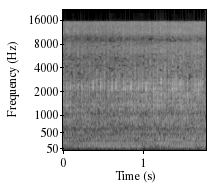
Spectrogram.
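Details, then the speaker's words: Nissan Altima 2.4 idling: busy metallic chatter high over a steady low hum; customer also reports coolant consumption and spark plugs were found wet; timing chain or cam issue suspected, cover must be removed to determine cause. "el aceite será cadena de tiempo serbes de levas no lo sabemos hay que destapar"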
